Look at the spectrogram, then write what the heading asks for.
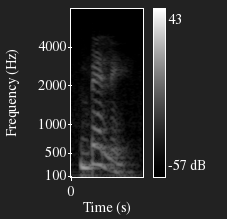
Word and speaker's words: ballet: Now, letter T can also be little sneaky and also be silent, like it. In the example, what is the example? Ballet. How you pronounce this? Ballet.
